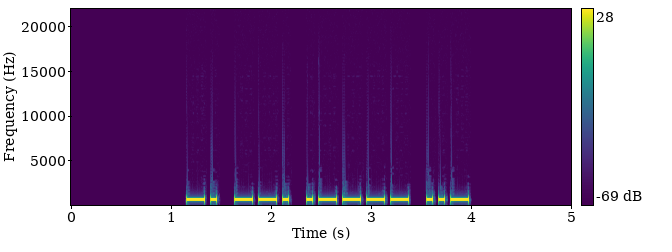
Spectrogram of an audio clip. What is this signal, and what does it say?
Morse code, heard as a keyed tone, about 20 wpm, 700 Hz. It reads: NG1U
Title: USA Call Signs - 4 Characters - 3x Character Spacing - 20wpm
